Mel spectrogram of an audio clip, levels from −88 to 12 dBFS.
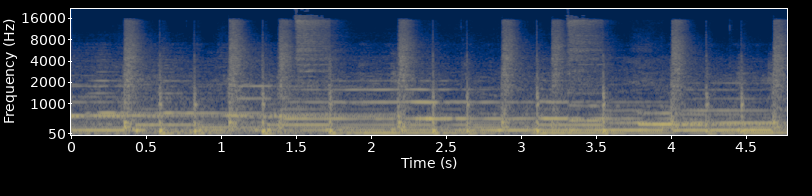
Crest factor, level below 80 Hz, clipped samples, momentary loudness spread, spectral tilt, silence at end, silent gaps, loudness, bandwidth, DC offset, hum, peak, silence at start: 14 dB; -34 dBFS; under 0.1%; 3 LU; -6.5 dB/octave; 0 s; none; -20 LUFS; 17.5 kHz; under 0.1%; none; -6 dBFS; 0 s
